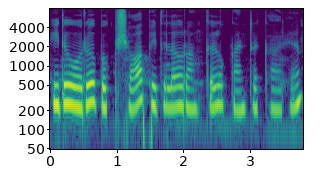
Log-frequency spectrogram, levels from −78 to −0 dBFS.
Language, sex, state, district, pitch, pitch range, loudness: Tamil, female, Tamil Nadu, Nilgiris, 230 Hz, 220-250 Hz, -16 LUFS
